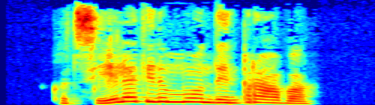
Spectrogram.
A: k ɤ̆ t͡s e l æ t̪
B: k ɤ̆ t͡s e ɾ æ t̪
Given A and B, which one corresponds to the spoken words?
A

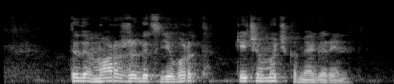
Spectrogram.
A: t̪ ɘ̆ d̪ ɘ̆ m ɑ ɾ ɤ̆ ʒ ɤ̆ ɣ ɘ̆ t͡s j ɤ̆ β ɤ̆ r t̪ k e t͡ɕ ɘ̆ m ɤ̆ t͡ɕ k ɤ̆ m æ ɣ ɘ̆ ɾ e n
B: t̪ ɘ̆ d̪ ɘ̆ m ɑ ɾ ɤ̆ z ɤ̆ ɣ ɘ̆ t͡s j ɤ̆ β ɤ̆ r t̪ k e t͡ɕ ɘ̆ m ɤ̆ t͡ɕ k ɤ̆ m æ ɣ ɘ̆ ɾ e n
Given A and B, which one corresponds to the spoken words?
A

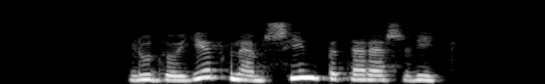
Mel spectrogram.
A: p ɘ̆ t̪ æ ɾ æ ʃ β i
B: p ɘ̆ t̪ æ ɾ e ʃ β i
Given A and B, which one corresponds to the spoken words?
A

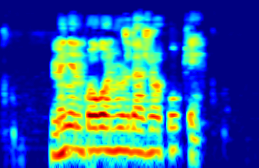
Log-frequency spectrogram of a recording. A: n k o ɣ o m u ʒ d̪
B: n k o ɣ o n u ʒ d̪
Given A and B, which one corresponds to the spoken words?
B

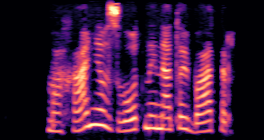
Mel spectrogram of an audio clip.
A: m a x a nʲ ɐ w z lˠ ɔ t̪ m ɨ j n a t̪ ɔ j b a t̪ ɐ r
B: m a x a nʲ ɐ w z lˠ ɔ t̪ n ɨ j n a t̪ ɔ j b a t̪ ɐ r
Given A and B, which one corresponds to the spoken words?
B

